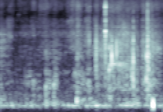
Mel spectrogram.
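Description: Faint handling noise from a paper notebook being moved: soft rustles and light taps, with a low knock near the end.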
